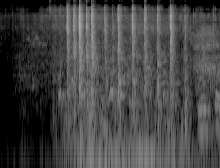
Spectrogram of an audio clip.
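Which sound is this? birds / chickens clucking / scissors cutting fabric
birds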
